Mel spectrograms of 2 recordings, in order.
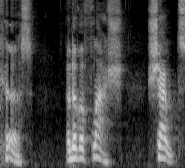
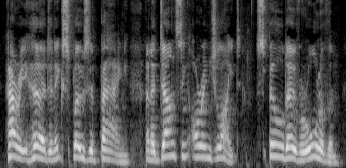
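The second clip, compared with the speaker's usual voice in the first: ordinary delivery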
